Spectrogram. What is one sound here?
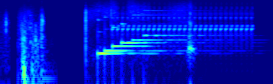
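A bright game chime rings out in rising notes as a menu opens.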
